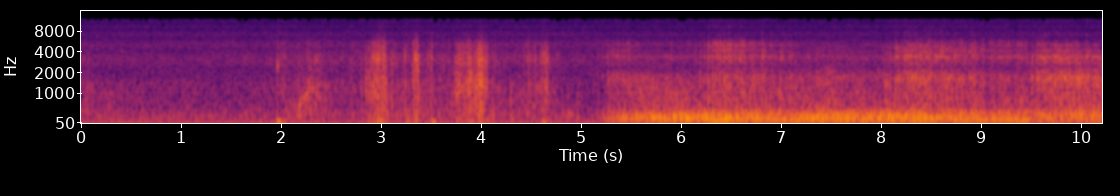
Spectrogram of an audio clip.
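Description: Propeller aircraft engine droning steadily, coming in about halfway through and holding level. Before it come a few faint scattered knocks and scuffs.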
